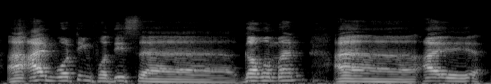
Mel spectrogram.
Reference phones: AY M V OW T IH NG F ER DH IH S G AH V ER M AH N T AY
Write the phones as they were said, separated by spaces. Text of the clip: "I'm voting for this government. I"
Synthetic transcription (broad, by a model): AY M W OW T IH NG F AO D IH S G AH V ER M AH N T AY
